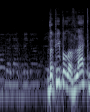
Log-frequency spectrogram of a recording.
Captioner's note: speaking French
